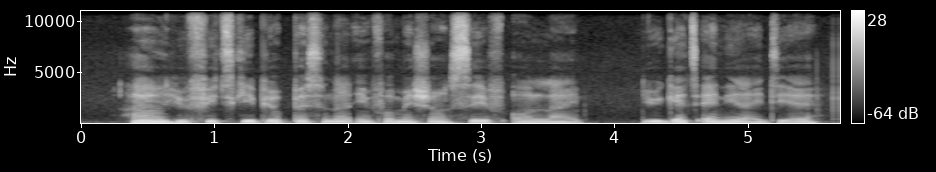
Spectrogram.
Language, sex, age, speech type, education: Nigerian Pidgin, male, 15-29, spontaneous, tertiary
